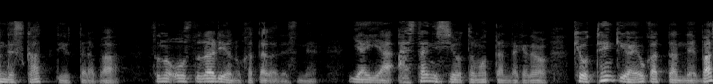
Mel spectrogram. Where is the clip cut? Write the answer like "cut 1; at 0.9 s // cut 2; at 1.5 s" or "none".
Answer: none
